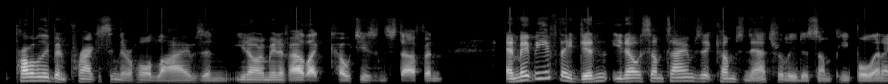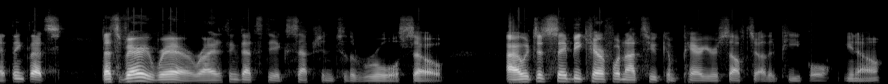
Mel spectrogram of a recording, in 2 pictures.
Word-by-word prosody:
probably 175 +1 +5
been 145 -7 -2
practicing 125 -1 -4
their 95 -2 -7
whole 105 -2 -4
lives 95 +2 -4
and, 90 -1 -11
you 115 - -9
know 115 - +1
what 110 - +1
I - - -4
mean? 110 0 -4
Have 105 - -3
had, 105 0 +5
like, - - +1
coaches 100 -1 -6
and 95 0 -21
stuff, 95 +2 -2
and 95 -2 -5 0.7
and 135 +3 +5
maybe 265 +9 +2
if 295 - -5
they 180 -5 +1
didn't, 135 +6 0
you 140 - -3
know, 150 +1 +3
sometimes 160 +1 -2
it - - -4
comes 140 -5 -4
naturally 95 -1 -5
to 85 - -7
some 85 - -8
people, 95 -2 -4
and 95 - -2
I 90 - -2
think 140 -2 -5
that's - - +3 0.4
that's 125 0 +5
very 155 +3 +8
rare, 115 -5 +4
right? 100 +1 0
I - - -12
think 115 +2 -14
that's - - -2
the - - -10
exception - - -10
to - - -18
the - - -11
rule. 90 +1 -6
So - - -2 0.6
I 115 - +10
would 130 +1 +2
just 155 -2 0
say 150 -1 +4
be 145 -1 +3
careful 130 0 +3
not 110 -2 +1
to 120 - -9
compare 95 +1 -5
yourself 90 -1 -5
to - - -9
other - - -12
people, 90 -2 -15
you - - -10
know? - - -7
115 Hz, 220 wpm, -23 LUFS, 95-140 Hz, 0.7 s, I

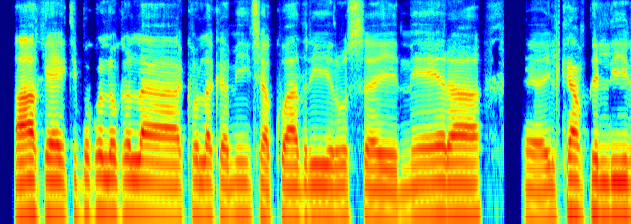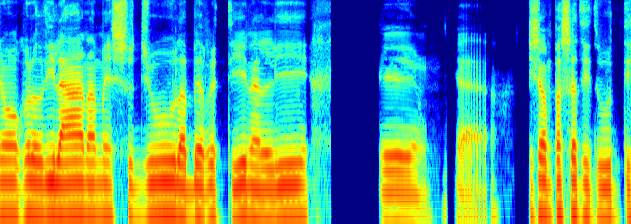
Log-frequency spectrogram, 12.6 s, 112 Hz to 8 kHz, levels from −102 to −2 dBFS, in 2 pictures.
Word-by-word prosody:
Ah 125 +1 +8
okay, 130 +1 +2
tipo 125 +4 -6
quello 130 0 +1
con 130 +1 0
la 120 -2 +3
con 125 -1 -4
la 120 -1 +1
camicia 120 0 -3
a - - -6
quadri 115 +1 0
rossa 110 0 -2
e 105 -1 +1
nera, 120 +2 +2 0.4
ehm, 110 -1 -2
il 110 -1 -3
cappellino 125 0 +1
quello 125 +1 0
di 125 +1 +2
lana 120 0 +3
messo 120 -1 -4
giù, 120 +2 0
la 120 -2 +2
berrettina 115 0 -2
lì. 115 +2 -1 0.7
Sì, 105 - -17
ehm, 100 -1 -4 0.9
ci - - -10
siam 125 -1 0
passati 120 0 -2
tutti. 110 0 -6
120 Hz, 145 wpm, -22 LUFS, 110-125 Hz, 0.9 s, Ah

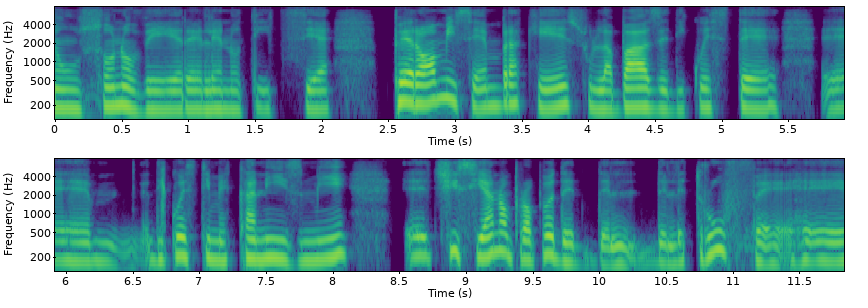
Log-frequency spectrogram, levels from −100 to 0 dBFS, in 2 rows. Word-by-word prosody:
non 180 -1 -1
sono 195 +2 +1
vere 170 +1 -1
le 175 0 0
notizie, 175 +1 -6 0.4
però 225 -1 +8
mi 255 0 +1
sembra 200 0 0
che, 195 -2 0
sulla 175 -4 -2
base 185 0 +5
di 170 +1 -13
queste 185 0 -2 0.3
ehm, 175 -6 -6
di 185 -1 -7
questi 210 +1 +1
meccanismi, 190 +2 0 0.4
ehm, 215 0 -2
ci 250 +4 -1
siano 220 +3 +3
proprio 190 +1 +1
del 170 -6 -2
delle 150 -2 -3
delle 165 0 -6
truffe. 205 - -2
E 175 -1 -1
180 Hz, 130 wpm, -25 LUFS, 175-200 Hz, 0.4 s, però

